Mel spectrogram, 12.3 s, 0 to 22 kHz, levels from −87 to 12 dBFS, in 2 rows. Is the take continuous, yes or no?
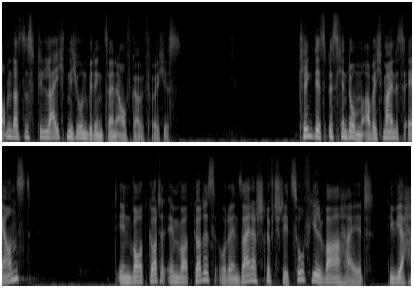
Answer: yes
